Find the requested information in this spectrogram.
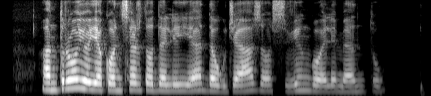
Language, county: Lithuanian, Alytus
